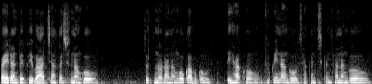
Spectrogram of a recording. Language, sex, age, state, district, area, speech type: Bodo, female, 45-60, Assam, Kokrajhar, urban, spontaneous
